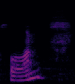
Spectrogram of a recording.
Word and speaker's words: pon: Berat lantai yaitu untuk lantai 1 W1 52.500 pon, LB ini bacanya pon, dan W2 25.500 pon.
